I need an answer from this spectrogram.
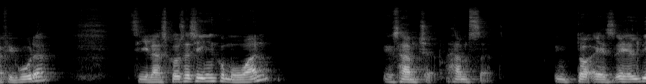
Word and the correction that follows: Hamzat: día que no puedo, no puedo pronunciar el nombre bien, Ham, Hamzat Es que siempre le pongo la al final del Hamzat, pero Hamzat Chimaev creo que de los tres es él,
